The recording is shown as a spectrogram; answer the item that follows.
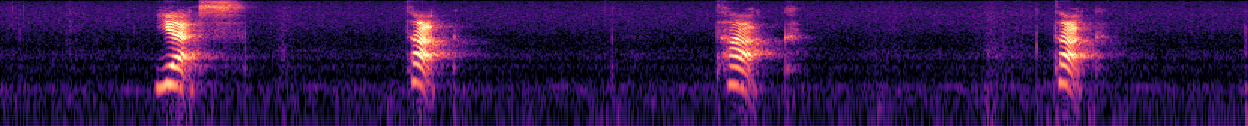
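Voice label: "Yes", Polish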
